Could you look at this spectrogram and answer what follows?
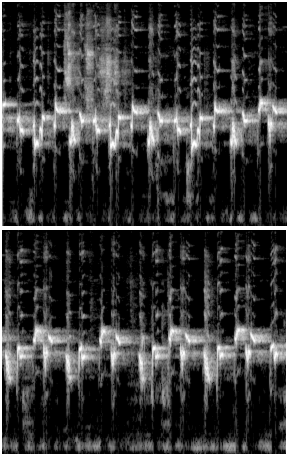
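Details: Yellow-vented bulbul singing a loud, persistent 'ropel' style song: a fast, unbroken string of short whistled notes, each flicking sharply up or down, about three or four per second, with a clean, quiet background.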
